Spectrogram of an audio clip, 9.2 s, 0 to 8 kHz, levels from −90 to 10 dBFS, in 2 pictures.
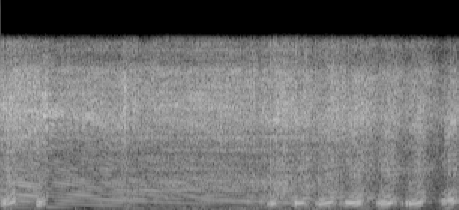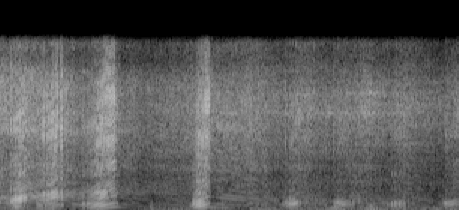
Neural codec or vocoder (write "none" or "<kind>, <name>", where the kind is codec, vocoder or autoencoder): none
